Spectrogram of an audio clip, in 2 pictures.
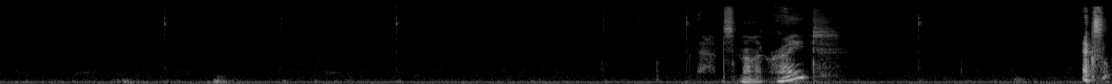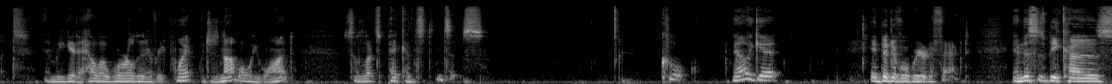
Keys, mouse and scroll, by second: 2.7-4.0 drag, 6.0 drag, 6.1-6.8 drag, 8.1-9.1 drag, 10.2-11.1 scroll down 1, 11.1-12.4 scroll down 2, 12.4-13.1 scroll down 2, 13.1-13.9 scroll up 2, 13.9-15.2 scroll up 3, 15.2 click, 16.0-16.5 scroll down 3, 16.8-17.7 scroll down 3, 17.7-18.3 middle drag, 18.6-20.2 scroll up 6, 19.7-20.7 middle drag.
